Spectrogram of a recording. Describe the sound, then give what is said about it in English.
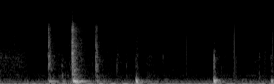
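An unlocked apartment door is pushed open with a dull thunk, followed by a few slow, heavy footsteps as someone walks into the apartment, spaced unevenly amid otherwise quiet. “Then I tried the door. It It was open, and I walked in.”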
